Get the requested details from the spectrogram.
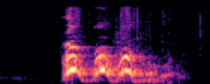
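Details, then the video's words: A little Yorkie named Max facing off with a squirrel over bird food: one short burst of two or three quick, high yappy barks running together, the last trailing off into a whine. "Yorkie vs. Squirrel"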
